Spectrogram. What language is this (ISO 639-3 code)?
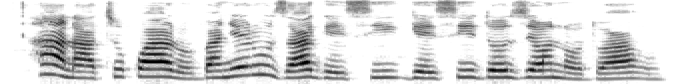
ibo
